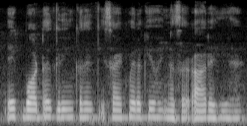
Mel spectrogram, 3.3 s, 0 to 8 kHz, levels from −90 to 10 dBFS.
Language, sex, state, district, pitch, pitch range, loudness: Hindi, male, Gujarat, Valsad, 135 Hz, 130-140 Hz, -19 LUFS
